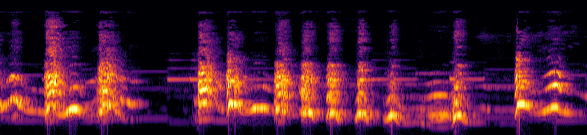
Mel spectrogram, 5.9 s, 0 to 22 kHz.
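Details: Two pet dogs howling along with a phone alarm ringtone, as they do daily at 13:00. Their wavering, gliding howls rise and fall in repeated bursts, mixed with the steady melodic tones of the ringtone.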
